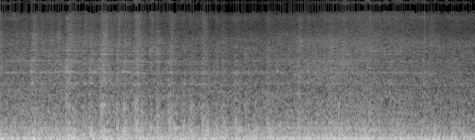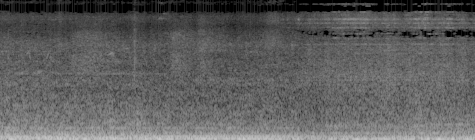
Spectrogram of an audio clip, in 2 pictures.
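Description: Metrolink commuter train moving past, its diesel locomotive engine giving a steady low drone with rail noise. The drone is strongest in the first half and gradually weakens.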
